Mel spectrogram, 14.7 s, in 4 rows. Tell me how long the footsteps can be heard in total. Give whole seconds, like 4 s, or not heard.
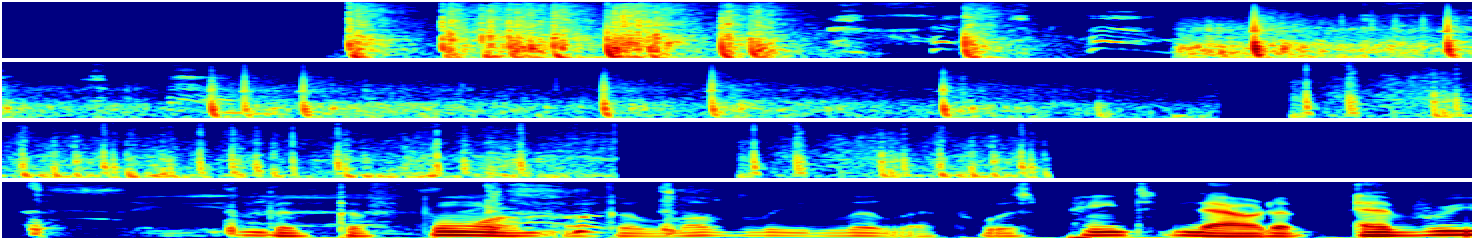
not heard.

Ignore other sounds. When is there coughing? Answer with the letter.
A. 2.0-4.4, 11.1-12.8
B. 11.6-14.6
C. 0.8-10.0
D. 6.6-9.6
A.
